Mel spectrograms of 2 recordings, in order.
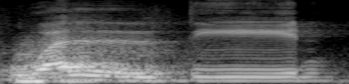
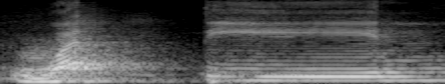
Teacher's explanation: Kenapa lam tu baca macam tu? Lam tu di ulama andaikan gabung dengan ta. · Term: idgham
